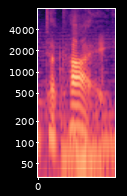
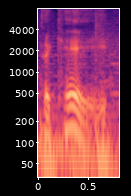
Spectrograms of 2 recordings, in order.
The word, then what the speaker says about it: Takei: they keep calling me takai and i correct them by saying it's actually pronounced decay but i don't object to the mispronunciation takai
